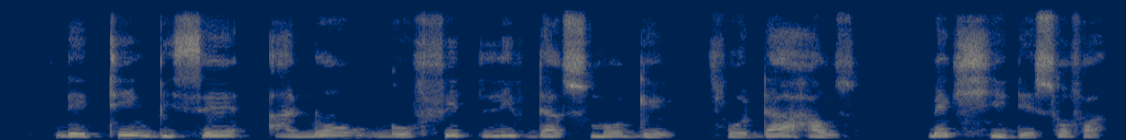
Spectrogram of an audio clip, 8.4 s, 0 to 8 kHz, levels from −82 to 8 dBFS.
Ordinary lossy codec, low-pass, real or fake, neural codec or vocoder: none; 7.2 kHz; fake; autoencoder, 48 kHz, 128 numbers a frame, DAC-VAE, trained on Japanese speech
